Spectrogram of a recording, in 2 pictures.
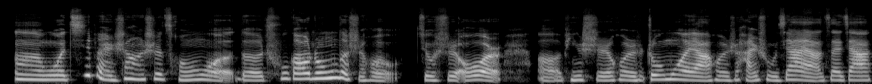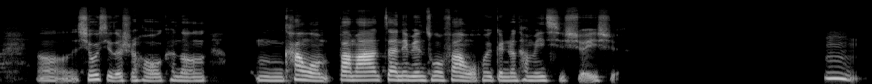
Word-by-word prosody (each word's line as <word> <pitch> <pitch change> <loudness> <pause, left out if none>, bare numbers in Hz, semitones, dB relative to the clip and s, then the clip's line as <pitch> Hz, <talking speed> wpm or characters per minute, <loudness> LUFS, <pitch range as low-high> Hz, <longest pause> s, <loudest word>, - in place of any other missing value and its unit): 嗯， 225 -3 +2
我 215 0 +3
基 430 - 0
本 210 - 0
上 245 +1 0
是 245 0 -1
从 210 -1 -4
我 200 -3 +1
的 190 -6 -2
初 270 +7 -5
高 260 0 +5
中 280 +3 +6
的 285 -4 +4
时 185 -6 -6
候， 180 -3 -5 0.2
就 195 -1 -4
是 190 +1 -5
偶 195 +3 +1
尔， 195 -4 +4 0.3
呃， 165 0 -5
平 200 +1 -3
时 185 -1 -3
或 205 0 -3
者 190 - 0
是 195 - -4
周 220 +2 0
末 230 -2 +2
呀， 185 -2 +4
或 205 - -5
者 190 - -3
是 200 - -6
寒 190 -3 -2
暑 205 -3 -5
假 210 +3 +2
呀， 175 -3 +3
在 195 +2 -3
家， 195 0 +2 0.4
嗯， 90 0 -7
休 215 +1 +1
息 205 -4 -3
的 165 - -1
时 175 0 -5
候， 170 -2 -4
可 195 +1 -8
能， 175 0 -4 0.5
嗯， 175 -2 -3
看 215 +4 +4
我 175 -3 0
爸 205 -2 +5
妈 195 +1 +7
在 200 0 +1
那 195 - +1
边 190 0 +1
做 195 +1 -2
饭， 185 -1 +2
我 - - -3
会 190 -1 -5
跟 180 0 -3
着 180 - -1
他 195 +2 -5
们 180 -1 -2
一 185 - 0
起 175 -1 -4
学 - - -4
一 - - -3
学。 - - -7 2.1
嗯。 275 -3 0
195 Hz, 230 characters per minute, -21 LUFS, 180-220 Hz, 2.1 s, 妈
